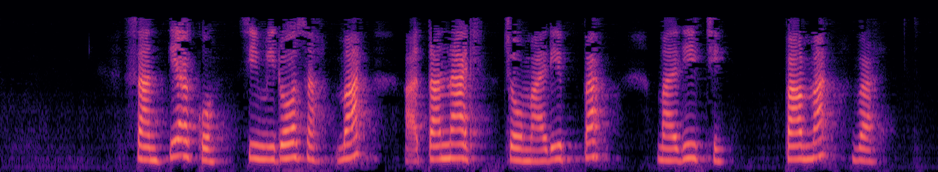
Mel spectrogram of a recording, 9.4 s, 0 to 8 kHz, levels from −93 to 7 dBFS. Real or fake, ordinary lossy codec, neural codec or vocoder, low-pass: fake; MP3, 24 kbps; codec, 16 kHz, 0.7 kbps, FocalCodec; 7.2 kHz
